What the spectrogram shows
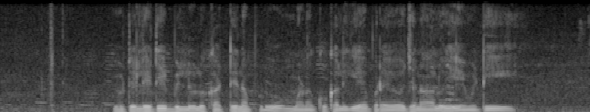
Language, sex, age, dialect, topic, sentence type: Telugu, male, 31-35, Telangana, banking, question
